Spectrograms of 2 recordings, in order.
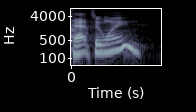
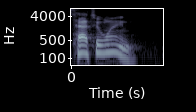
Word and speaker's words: Tatooine: It's Tatooine. – That's how you say it? – It's Tatooine. – I've been saying it wrong this whole time.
